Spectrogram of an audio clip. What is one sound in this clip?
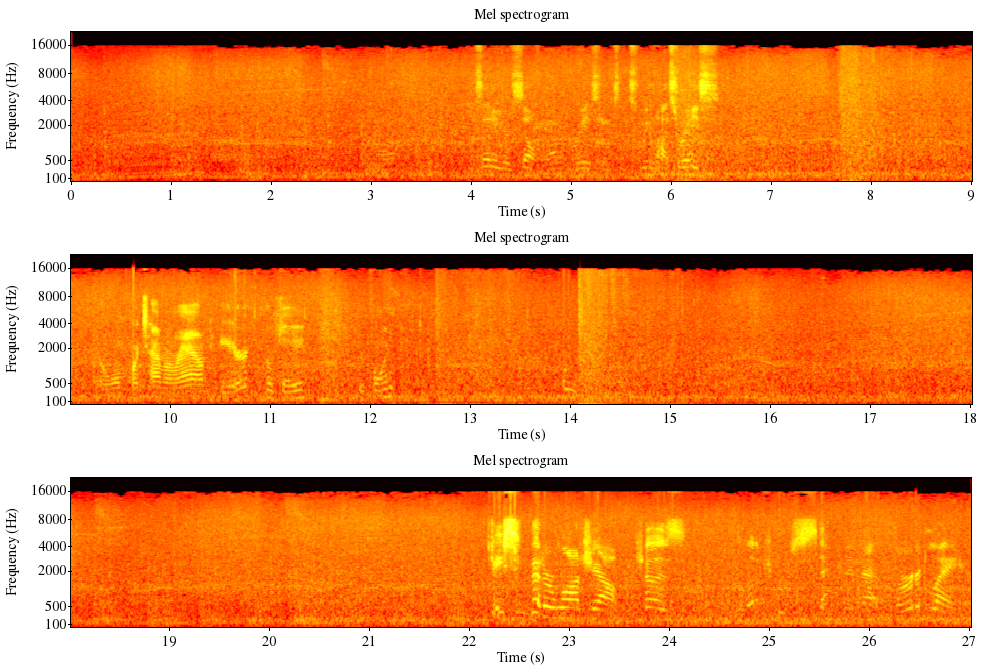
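Race car engines roar steadily as cars speed around a track.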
